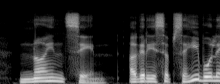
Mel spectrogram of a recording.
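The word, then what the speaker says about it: neunzehn: और हमारा आखिरी चैलेंज था नसेन। इसे कहेंगे नइनसेन।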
